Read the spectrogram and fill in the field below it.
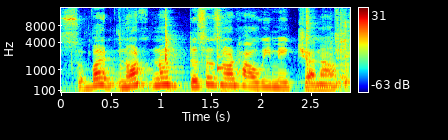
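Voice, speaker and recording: Noticeable background noise behind a woman speaking with a Bengali accent. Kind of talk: cooking demonstration. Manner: halting.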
